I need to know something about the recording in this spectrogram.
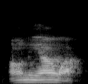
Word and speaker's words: Onianwa: Onianwa.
